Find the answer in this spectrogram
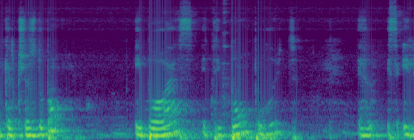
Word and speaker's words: Boaz: C'est juste la prononciation Boaz, Boaz.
